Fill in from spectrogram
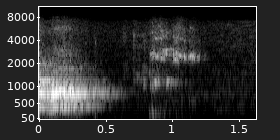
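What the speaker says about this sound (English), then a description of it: "Sorry about my dog." A pet dog gives two quick barks, the first louder and fuller, the second shorter and thinner, close to the microphone in a quiet room.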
